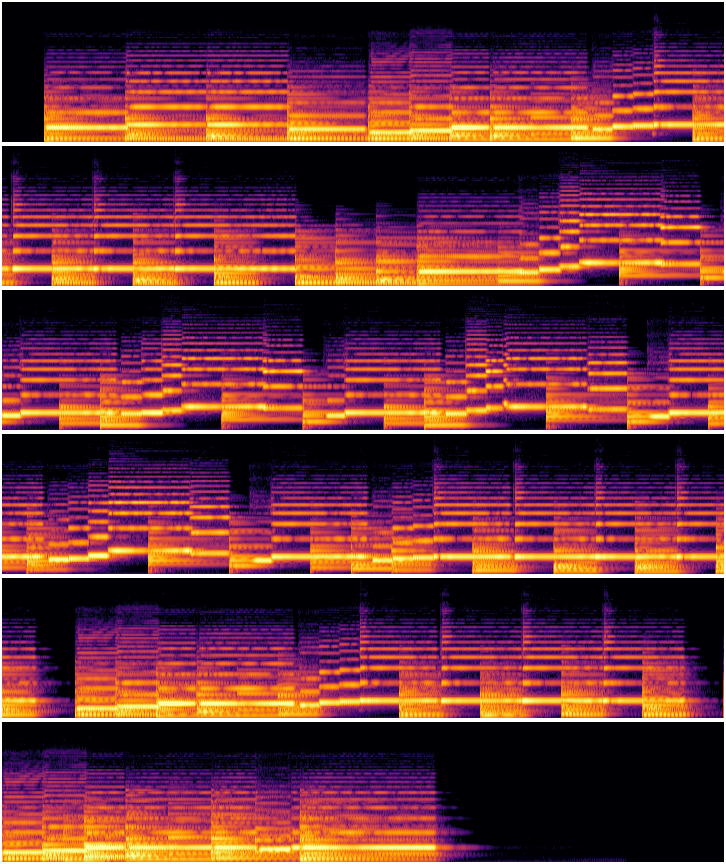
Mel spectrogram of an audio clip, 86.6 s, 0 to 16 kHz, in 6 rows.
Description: Classical Liszt, Franz Consolation No.1 in E Alto Saxophone version
Alto Saxophone
Eb major (Sounding Pitch) C major (Alto Saxophone in Eb) (View more Eb major Music for Saxophone )
Andante con moto =74 (View more music marked Andante con moto)
4/4 (View more 4/4 Music)
Classical (View more Classical Saxophone Music)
